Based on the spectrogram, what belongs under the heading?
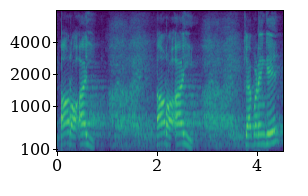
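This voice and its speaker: A male teacher leading a beginner reading lesson, chanting syllables slowly in a sing-song way and explaining rules briskly between the drills. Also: sits high, flat delivery, big-room sound, crowd noise.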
